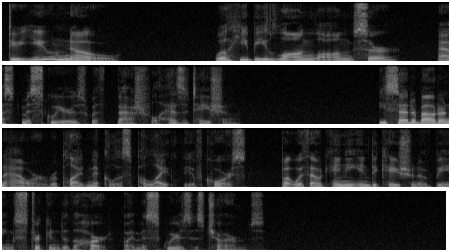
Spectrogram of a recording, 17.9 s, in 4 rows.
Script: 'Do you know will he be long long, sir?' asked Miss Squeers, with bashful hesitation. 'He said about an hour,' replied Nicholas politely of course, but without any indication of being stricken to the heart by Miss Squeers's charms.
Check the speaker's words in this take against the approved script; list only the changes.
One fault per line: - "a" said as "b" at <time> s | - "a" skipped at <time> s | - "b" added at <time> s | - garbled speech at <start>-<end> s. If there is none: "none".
none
